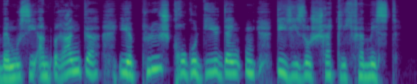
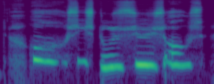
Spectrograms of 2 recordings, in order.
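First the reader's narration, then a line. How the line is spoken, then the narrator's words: Whisper. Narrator (German): flüstert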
